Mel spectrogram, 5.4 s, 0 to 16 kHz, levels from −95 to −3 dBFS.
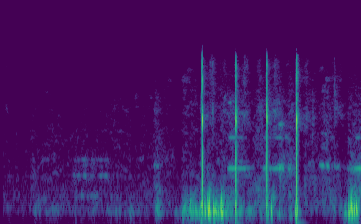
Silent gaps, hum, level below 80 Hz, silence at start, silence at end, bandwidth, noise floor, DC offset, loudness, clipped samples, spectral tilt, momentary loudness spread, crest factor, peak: none; none; -58 dBFS; 2.75 s; 0 s; 7.6 kHz; -75 dBFS; under 0.1%; -28 LUFS; under 0.1%; -4.5 dB/octave; 17 LU; 32 dB; -2 dBFS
